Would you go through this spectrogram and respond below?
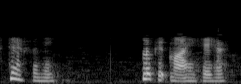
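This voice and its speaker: Slow, yearning motherly woman, husky. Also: low voice, lively intonation, exaggerated voice. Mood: pleading, yearning. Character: lonely childless woman, yearning, eerily motherly. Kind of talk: 1970s radio drama acting. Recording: muffled, band-limited vintage radio recording.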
